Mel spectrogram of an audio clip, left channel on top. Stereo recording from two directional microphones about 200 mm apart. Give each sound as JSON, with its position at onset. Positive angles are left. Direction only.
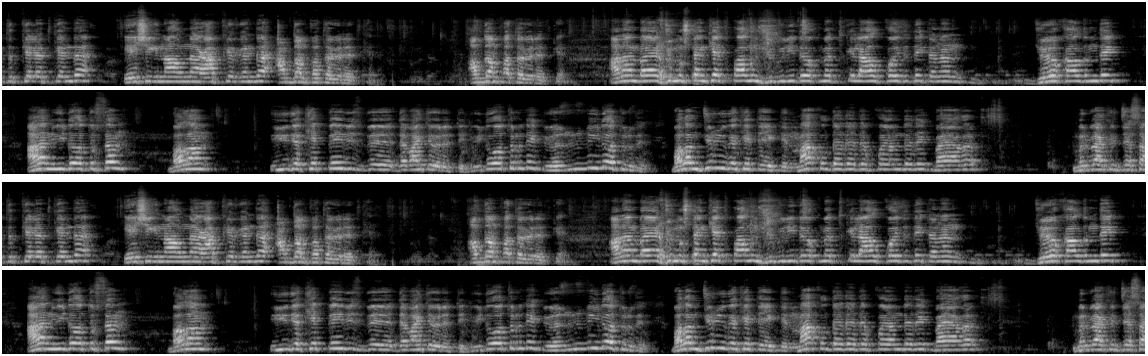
{"t": 0.0, "sound": "a man's voice", "side_deg": -10}
{"t": 4.6, "sound": "a man's voice", "side_deg": -10}
{"t": 22.2, "sound": "a man's voice", "side_deg": -15}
